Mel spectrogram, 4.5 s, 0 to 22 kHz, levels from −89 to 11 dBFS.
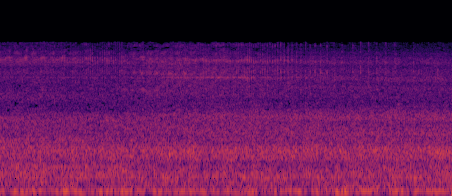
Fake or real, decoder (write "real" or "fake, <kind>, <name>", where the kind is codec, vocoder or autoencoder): real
